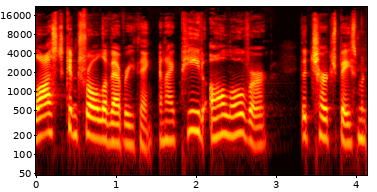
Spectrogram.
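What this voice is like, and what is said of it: Usual voice. Nothing is said of it.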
